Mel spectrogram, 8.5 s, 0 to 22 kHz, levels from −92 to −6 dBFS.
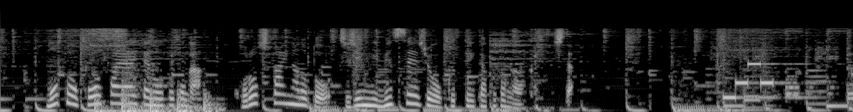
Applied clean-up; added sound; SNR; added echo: classical method spectral subtraction.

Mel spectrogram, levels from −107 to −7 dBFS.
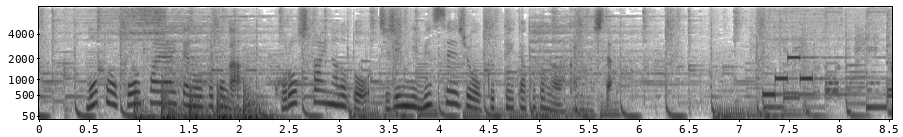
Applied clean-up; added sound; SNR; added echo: none; Knock; 0 dB; none.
